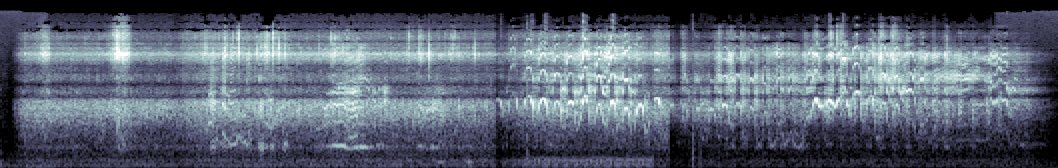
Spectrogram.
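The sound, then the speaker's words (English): North American river otters vocalizing in a busy mix of high whines, chirps, squeaky calls and chattering bursts, with a few breathy blows and a low rattling growl midway; no one talks over them. “What we just heard included the blow, the whine, the chirp, the chatter chirp, and the squeak.”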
